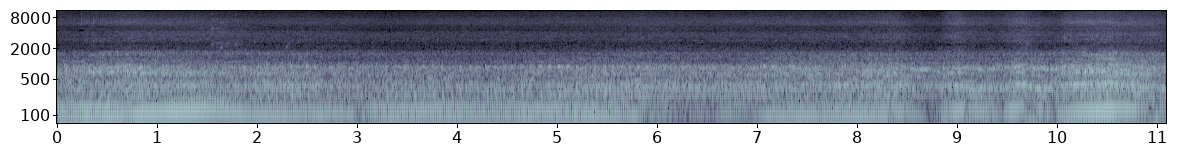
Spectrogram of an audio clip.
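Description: Off-road 4x4's engine running at low revs under throttle, its pitch stepping up and down several times as the driver works the throttle, and briefly rougher near the end.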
